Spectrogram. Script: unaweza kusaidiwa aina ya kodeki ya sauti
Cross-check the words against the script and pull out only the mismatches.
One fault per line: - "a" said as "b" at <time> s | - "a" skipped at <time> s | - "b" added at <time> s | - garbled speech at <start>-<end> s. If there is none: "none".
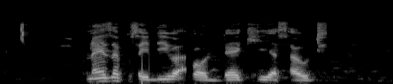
- "aina ya" skipped at 1.9 s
